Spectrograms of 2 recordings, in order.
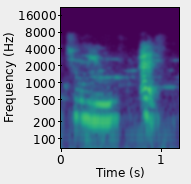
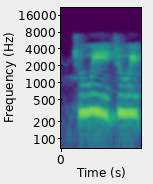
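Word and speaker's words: Tzuyu: Twice naman, si ano yung bet ko dun eh, si Chuyu. Chewy pala, Chewy, pag-pronounce, diba?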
